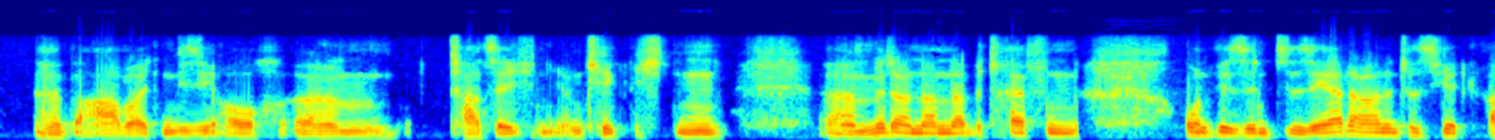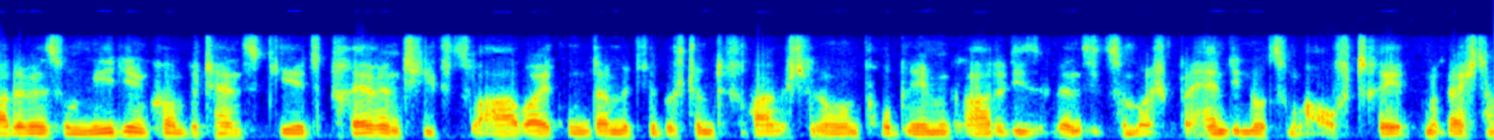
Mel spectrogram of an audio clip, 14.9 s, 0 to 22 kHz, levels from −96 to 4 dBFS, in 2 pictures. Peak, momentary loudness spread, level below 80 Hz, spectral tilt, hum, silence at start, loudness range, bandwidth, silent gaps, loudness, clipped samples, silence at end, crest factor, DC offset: -4 dBFS; 7 LU; -62 dBFS; -6 dB/octave; none; 0.2 s; 3 LU; 8 kHz; none; -21 LUFS; under 0.1%; 0 s; 16 dB; under 0.1%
